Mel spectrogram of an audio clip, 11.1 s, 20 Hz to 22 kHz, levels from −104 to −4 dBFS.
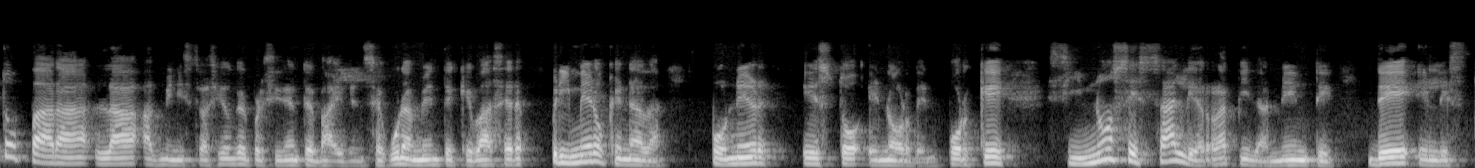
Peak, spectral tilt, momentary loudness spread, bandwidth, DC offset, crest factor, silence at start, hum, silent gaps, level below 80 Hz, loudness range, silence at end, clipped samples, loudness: -10 dBFS; -9 dB/octave; 8 LU; 7.4 kHz; under 0.1%; 16 dB; 0 s; none; none; -70 dBFS; 2 LU; 0.15 s; under 0.1%; -26 LUFS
